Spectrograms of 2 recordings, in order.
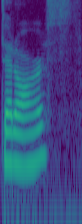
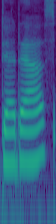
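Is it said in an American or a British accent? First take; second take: British; American. First: It is said in a British accent. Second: It is said in an American accent. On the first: "but not even saying it correctly, like, dead arse" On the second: "it's New Yorker"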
